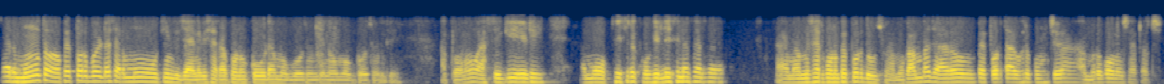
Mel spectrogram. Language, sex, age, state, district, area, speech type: Odia, male, 30-45, Odisha, Kandhamal, rural, conversation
